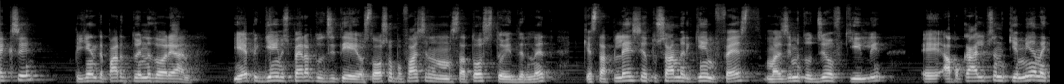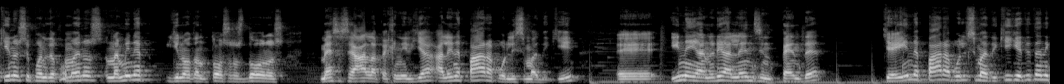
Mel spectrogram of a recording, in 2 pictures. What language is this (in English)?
Greek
